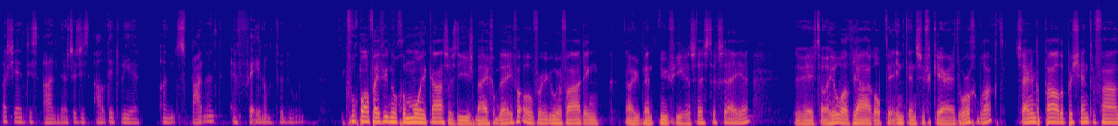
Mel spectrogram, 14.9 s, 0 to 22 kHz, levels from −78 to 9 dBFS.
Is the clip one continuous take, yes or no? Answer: yes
